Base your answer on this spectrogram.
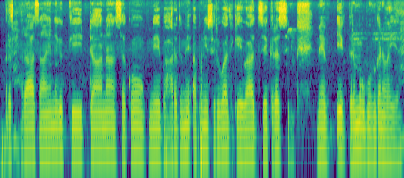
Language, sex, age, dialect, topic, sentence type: Hindi, male, 18-24, Kanauji Braj Bhasha, agriculture, statement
